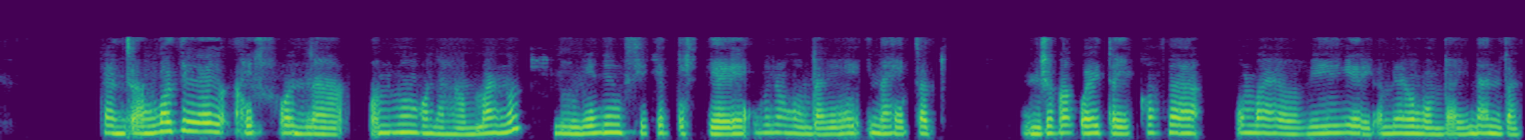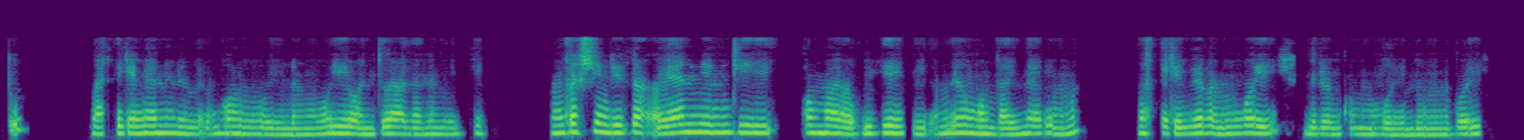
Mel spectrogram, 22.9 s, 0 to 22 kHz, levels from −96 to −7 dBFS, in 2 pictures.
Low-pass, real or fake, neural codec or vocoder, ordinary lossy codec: 7.2 kHz; fake; codec, 16 kHz in and 24 kHz out, 0.6 kbps, FireRedTTS-2 codec; MP3, 64 kbps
